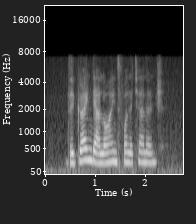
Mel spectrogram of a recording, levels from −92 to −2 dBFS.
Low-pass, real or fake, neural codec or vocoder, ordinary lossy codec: 7.2 kHz; fake; codec, 16 kHz in and 24 kHz out, 0.8 kbps, FocalCodec, streaming, 65536 codes; none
